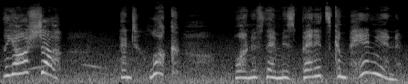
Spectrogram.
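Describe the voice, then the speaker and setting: A woman's voice: very high-pitched, big pitch swings, a little slow, background noise, full character voice. A woman voicing a small, girlish, devoted companion in a video game, urgent and pleading. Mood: surprised. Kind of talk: animated video game acting.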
